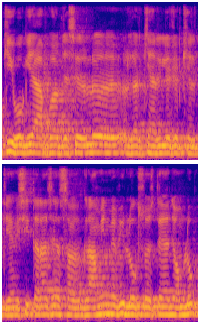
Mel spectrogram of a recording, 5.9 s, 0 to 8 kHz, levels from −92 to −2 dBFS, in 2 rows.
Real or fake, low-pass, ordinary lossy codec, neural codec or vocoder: real; 7.2 kHz; none; none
